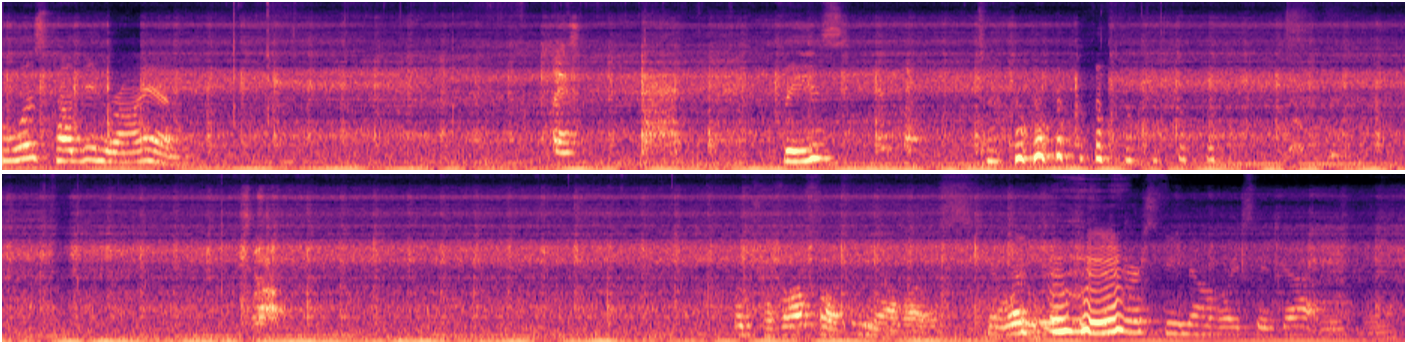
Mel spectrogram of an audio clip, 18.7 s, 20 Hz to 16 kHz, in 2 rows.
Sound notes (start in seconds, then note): 6.5 laughing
